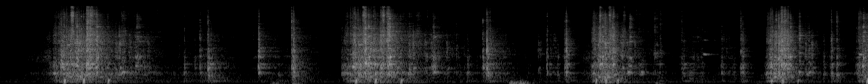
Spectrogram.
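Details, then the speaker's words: 1980s Troy-Bilt Junior tiller, 3 hp Tecumseh HS35 engine, main jet opened one turn: catches in short ragged bursts then sags and stumbles, carb barely working; governor did close the throttle plate. "okay well the carbs not working too well anymore but the governor did close that throttle plate"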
